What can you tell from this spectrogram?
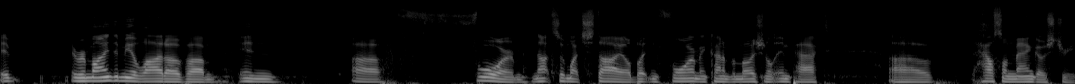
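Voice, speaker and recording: On a very clean recording with a silent background, a man of medium pitch speaks at a moderate pace with fairly even intonation and long, frequent pauses. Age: 30s. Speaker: podcast co-host. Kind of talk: casual chat.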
